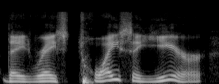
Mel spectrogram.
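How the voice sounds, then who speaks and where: A man co-hosting a podcast, chatting casually about motor racing, explaining history at a measured pace with many fillers. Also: mid-range voice, lively intonation, gravelly, fairly bright tone, no room sound, clean studio sound. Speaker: podcast co-host.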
